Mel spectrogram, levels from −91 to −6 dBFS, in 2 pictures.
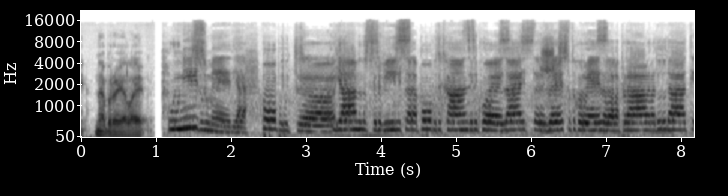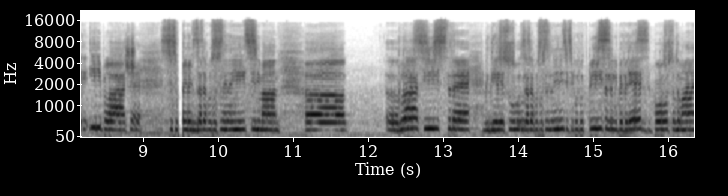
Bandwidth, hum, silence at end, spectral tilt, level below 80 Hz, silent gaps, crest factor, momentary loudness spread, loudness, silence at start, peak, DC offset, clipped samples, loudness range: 17 kHz; none; 0 s; -4 dB/octave; -42 dBFS; none; 10 dB; 6 LU; -18 LUFS; 0 s; -8 dBFS; under 0.1%; under 0.1%; 1 LU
